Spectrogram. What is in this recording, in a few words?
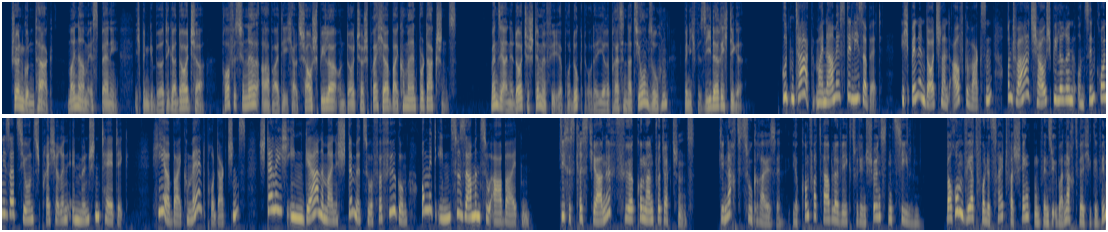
German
